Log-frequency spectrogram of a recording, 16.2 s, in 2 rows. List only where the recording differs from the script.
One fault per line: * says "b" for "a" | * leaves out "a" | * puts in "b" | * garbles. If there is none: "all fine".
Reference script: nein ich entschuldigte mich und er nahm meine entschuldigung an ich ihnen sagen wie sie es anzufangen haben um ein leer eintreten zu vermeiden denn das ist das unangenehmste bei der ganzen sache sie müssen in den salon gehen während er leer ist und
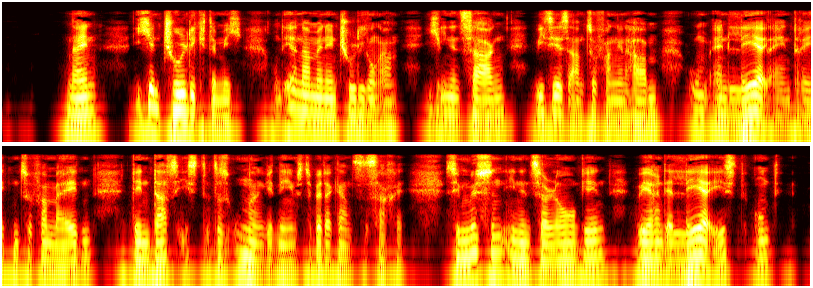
all fine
